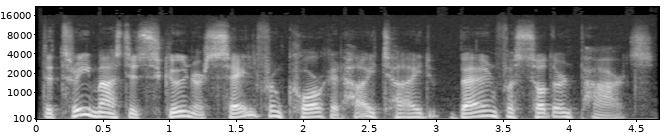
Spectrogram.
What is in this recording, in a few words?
irish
